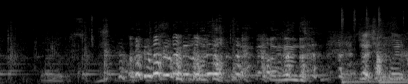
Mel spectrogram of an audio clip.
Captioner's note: bursting into laughter at the camera director’s demonstration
